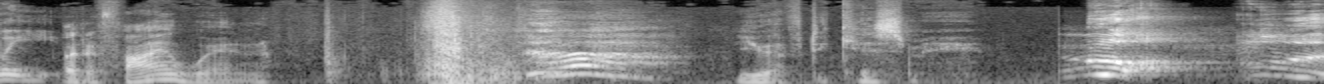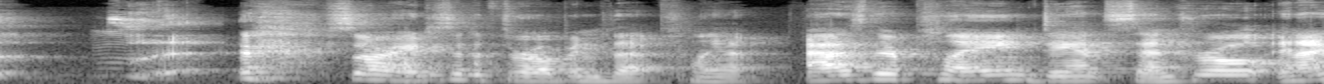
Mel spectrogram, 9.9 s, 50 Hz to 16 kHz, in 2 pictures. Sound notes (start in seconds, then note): 2.0 fiance gasps; 4.0 heaves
